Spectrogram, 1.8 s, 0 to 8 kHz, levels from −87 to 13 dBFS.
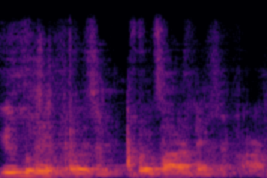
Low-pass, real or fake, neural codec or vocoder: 7.2 kHz; fake; codec, 32 kHz, 1.9 kbps, SNAC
